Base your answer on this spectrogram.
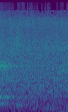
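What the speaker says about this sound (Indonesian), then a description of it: "Suara hujan ini masya Allah" Steady rain falling, a dense hiss of drops filling the background evenly, with a voice faintly present over it.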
